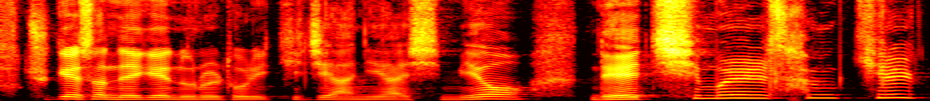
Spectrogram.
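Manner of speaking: dramatic lament reading of Job; loud, earnest scripture reading. Acted. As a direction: read the verse as Job's anguished plea. Reads Job's lament aloud.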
